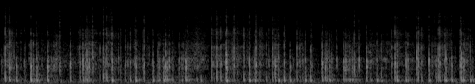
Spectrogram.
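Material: Plastic.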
